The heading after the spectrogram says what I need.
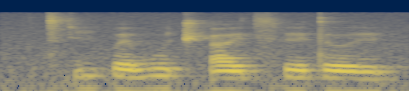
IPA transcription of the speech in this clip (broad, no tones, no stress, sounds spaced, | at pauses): t͡sʼ i p ɛ β ʊ t͡ʃʼ a e̯ t͡sʰ e t ə e̯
